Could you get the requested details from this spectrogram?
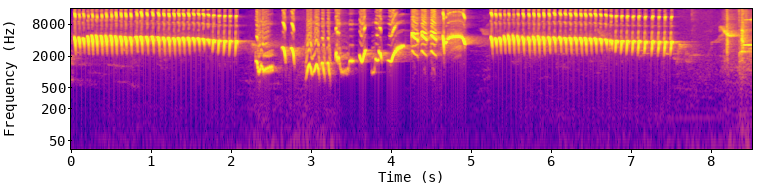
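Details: Competition-singing white-rumped shama, tail flicking, in a long many-phrased song: a fast rattling trill of high repeated notes for two seconds, then loud varied swooping whistles, then another long rapid trill.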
